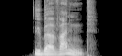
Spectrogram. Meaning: first/third-person singular preterite of überwinden
- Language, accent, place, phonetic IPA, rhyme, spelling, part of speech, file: German, Germany, Berlin, [yːbɐˈvant], -ant, überwand, verb, De-überwand.ogg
